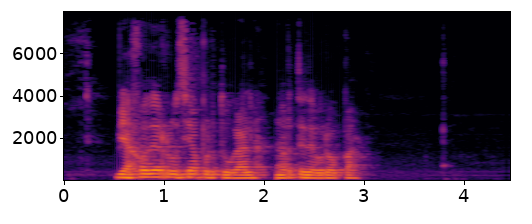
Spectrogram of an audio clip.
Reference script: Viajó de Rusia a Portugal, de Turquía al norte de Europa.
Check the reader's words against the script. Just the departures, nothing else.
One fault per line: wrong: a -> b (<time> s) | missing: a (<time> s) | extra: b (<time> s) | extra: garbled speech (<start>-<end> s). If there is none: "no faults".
missing: de Turquía al (2.1 s)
